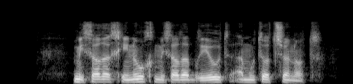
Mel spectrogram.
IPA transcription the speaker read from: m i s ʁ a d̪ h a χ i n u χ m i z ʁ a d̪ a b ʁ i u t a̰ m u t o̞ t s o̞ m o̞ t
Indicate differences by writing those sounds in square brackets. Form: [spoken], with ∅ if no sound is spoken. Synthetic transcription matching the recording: m i s ʁ a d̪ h a χ i n u χ m i [s] ʁ a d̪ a b ʁ i u t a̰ m u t o̞ t [ʃ] o̞ [n] o̞ t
